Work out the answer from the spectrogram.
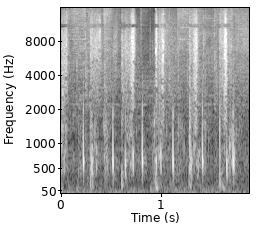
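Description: Several people run toward an elevator through a foul-smelling place. Their footfalls come as rapid, evenly paced thuds that keep up a steady rhythm throughout, with many steps heard.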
